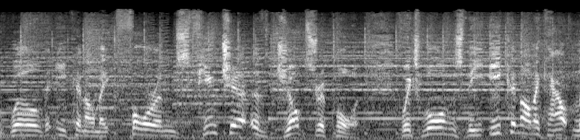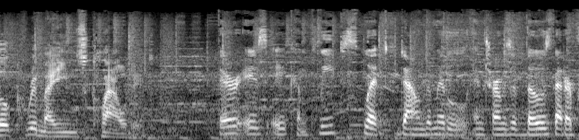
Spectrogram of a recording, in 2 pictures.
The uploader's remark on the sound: We are live at the WEF Growth Forum in Geneva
